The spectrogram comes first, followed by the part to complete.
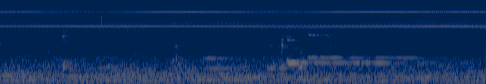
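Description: Near silence: room tone, with a faint click and a brief faint high tone about one and a half seconds in.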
